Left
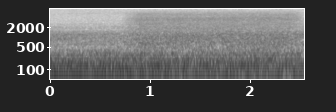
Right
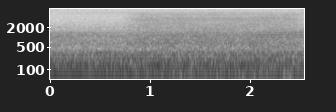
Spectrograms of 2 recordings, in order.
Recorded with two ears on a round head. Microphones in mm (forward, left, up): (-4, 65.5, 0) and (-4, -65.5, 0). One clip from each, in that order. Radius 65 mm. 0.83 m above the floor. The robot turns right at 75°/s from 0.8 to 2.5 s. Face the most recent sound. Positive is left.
turn(degrees=-55)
